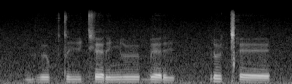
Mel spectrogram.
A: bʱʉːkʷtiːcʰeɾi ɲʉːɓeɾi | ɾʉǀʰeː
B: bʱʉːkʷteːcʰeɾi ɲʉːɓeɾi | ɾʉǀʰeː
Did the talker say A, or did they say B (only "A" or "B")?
A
